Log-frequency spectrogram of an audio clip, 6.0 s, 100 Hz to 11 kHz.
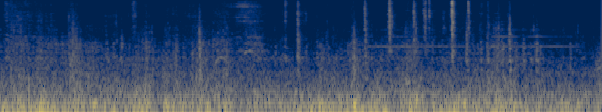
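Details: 2013 Chrysler 300 driving: light, irregular ticking rattles from the rear parcel shelf (rear dashboard) over a steady low road rumble.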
